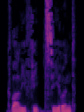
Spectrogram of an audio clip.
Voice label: "qualifizierend", German; adjectives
